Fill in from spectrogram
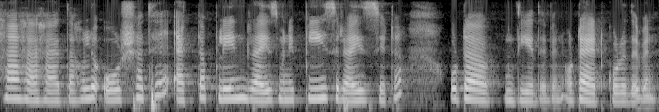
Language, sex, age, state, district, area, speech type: Bengali, female, 18-30, West Bengal, Kolkata, urban, spontaneous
